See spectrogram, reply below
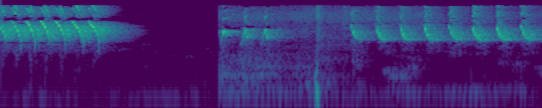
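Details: Five-month-old canary with copied tutor songs sings a quick high trill, pauses, then resumes with a sharp click and evenly spaced sweeping chirps.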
